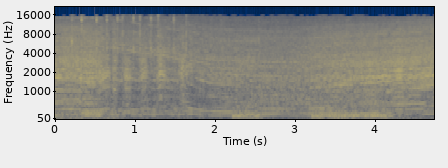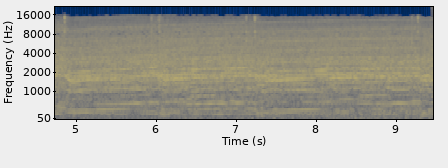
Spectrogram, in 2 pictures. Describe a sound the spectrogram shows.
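A racing car engine whines loudly, dropping in pitch as it slows and rising again as it speeds up.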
